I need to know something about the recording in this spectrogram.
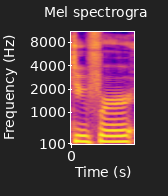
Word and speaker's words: Duffer: Yeah, it's Duffer. It's the Duffer brothers. Yeah, Duffer. Yeah. That's who the fuck they are. They're the Stranger Things guys. That's how you pronounce it.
